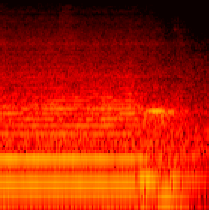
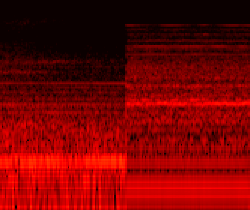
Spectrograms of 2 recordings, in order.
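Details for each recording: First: DIY CNC mill with stepper motors, probing a part at low speed: steady low buzzing hum with a ringing tone shifting as motion slows; step overshoot ringing amplified at certain RPMs vibrates motors and whole mill. Replaced with servo motors. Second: DMM AC servo motors homing the axes of a DIY CNC mill under LinuxCNC: after a brief rush, a steady clean whine at an even pitch with no grinding or knocking. Everything operating as it should; normal homing.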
